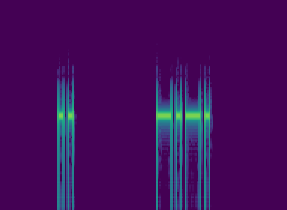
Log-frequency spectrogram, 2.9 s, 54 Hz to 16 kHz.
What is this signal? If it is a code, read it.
Morse code, heard as a keyed tone, about 25 wpm, spaced as for 9 wpm, 690 Hz. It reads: IC
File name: course / 25:10wpm / 092 Lesson 16d - Letter c - Two Characters 25wpm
